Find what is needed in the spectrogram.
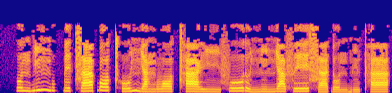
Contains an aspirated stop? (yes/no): yes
